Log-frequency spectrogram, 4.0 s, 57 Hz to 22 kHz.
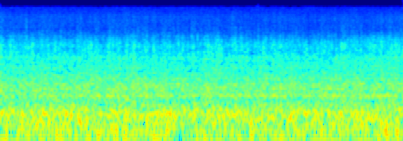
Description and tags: AMBLM air conditioner rumble loop
A close-miked air conditioner unit in a small bathroom. Can be filtered to create a low rumble. Also sounds like a minecart/lore. It's a loop!
Recorded with Zoom H4N XY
